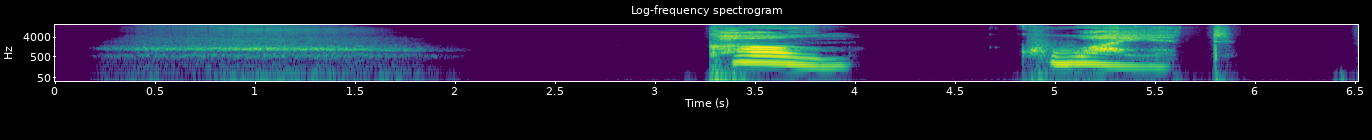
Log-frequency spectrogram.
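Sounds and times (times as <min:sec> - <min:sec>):
long breath during a guided calm breathing exercise: 0:00.2 - 0:02.2
speech: 0:03.4 - 0:04.0, 0:04.8 - 0:05.9.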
